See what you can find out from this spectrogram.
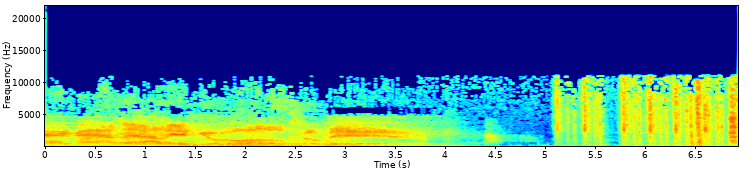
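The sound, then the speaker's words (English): A sustained tonal, music-like passage fades out, then rapid typewriter keystrokes clatter in an uneven burst of sharp mechanical clicks for the last couple of seconds as a letter of resignation is typed. “And what are you typing?”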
